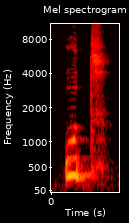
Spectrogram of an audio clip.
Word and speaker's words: août: Ут. Просто ут. А как оно пишется?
